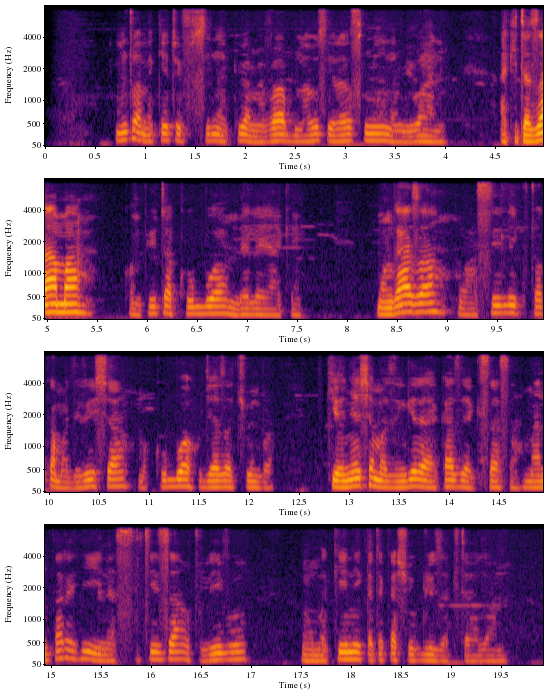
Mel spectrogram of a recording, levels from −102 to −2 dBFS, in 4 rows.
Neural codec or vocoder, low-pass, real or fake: none; 7.2 kHz; real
